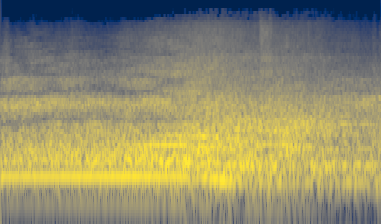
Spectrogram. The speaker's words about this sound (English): Whew, that was a big truck.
